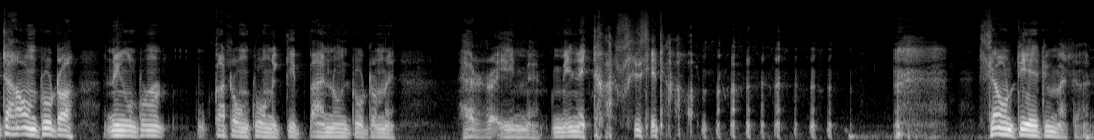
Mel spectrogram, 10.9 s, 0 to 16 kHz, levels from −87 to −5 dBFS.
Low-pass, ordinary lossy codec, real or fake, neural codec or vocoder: 14.4 kHz; none; fake; vocoder, 44.1 kHz, 128 mel bands every 512 samples, BigVGAN v2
